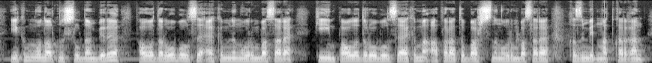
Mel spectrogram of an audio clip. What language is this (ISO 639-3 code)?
kaz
